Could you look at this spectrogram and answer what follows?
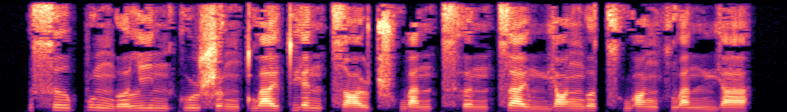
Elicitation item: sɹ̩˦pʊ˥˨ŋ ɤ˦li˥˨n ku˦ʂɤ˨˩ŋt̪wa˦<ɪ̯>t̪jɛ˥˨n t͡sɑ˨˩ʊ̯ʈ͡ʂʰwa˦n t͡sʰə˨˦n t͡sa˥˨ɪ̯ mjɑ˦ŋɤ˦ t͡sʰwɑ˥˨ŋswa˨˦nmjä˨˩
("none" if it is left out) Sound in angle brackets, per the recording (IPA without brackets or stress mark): ɪ̯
